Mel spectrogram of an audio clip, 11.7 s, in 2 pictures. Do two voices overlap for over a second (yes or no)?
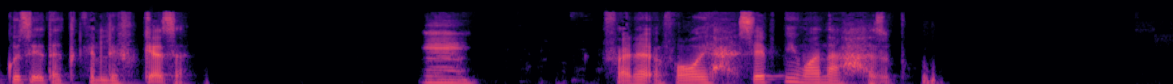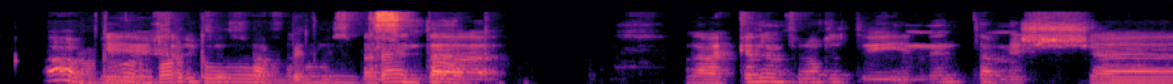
yes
